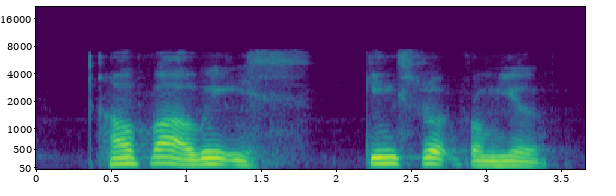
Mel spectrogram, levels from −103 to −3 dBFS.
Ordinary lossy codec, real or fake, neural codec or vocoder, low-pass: none; fake; codec, 24 kHz, 6 kbps, HILCodec; 7.2 kHz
